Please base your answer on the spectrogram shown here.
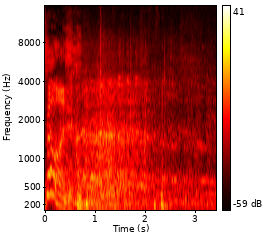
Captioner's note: audience laughing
